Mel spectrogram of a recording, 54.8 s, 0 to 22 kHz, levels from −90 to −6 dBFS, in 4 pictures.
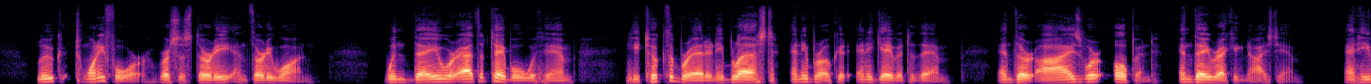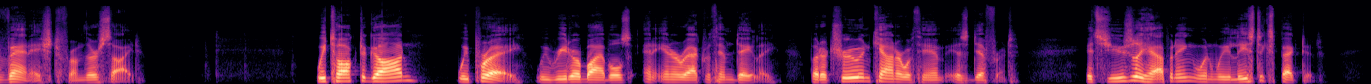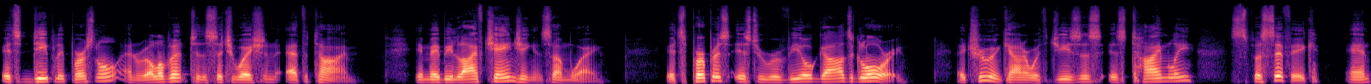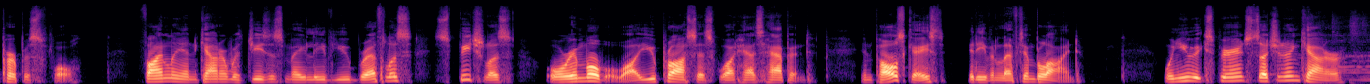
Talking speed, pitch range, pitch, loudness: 160 wpm, 115-150 Hz, 125 Hz, -22 LUFS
